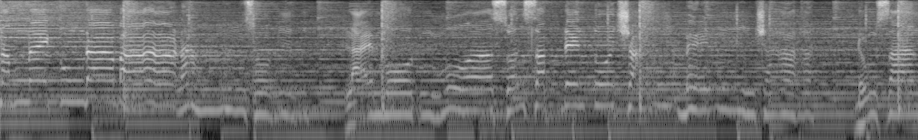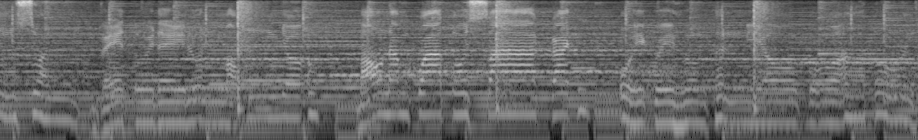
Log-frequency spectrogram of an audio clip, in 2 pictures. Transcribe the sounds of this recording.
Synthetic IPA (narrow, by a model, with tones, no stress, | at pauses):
na˧mna˧jkʊ̰˧˥ŋ͡mɗaː˧˩ɓaː˧na˧mzo˨˩j | la̰ː˧˨jmo˨˩t̚mu˧əswə˧˥nsə˦˥p̚ɗe˧nt̪o˧jt͡ɕa̰˧˦ŋ | ɓe˧n | t͡ɕaː˧ | ɗʊ˨˦ŋ͡msaː˧ŋswə˧n | ve˨˩t̪o˧jɗə˧jlwənmɔ˨˧˦wŋ͡mɲəː˨˦ʔ | ɓa˨˦wna˧mkwaː˧t̪o˧jsaː˧ka˧˦jŋ̟ | ʔu˧˩jkwe˧˩ɦɨ˧əŋt̪ʰə˧˩nːi˧˩əw | ku˧˩˨ə˩ət̪o˧j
